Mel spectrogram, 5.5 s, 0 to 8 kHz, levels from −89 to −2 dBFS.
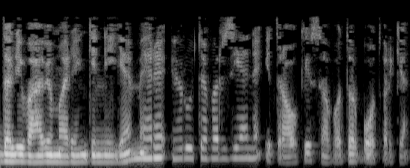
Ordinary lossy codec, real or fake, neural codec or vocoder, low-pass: MP3, 24 kbps; real; none; 7.2 kHz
